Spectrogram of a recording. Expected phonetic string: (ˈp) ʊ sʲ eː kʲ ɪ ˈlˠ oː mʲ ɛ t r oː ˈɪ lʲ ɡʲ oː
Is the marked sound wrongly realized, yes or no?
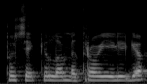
no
